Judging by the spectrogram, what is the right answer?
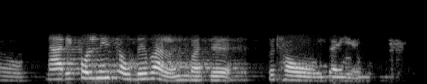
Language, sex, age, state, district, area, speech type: Bodo, female, 30-45, Assam, Kokrajhar, urban, conversation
